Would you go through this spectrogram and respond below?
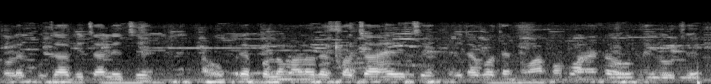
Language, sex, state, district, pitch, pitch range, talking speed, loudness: Odia, male, Odisha, Malkangiri, 115 Hz, 105-115 Hz, 125 wpm, -15 LUFS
